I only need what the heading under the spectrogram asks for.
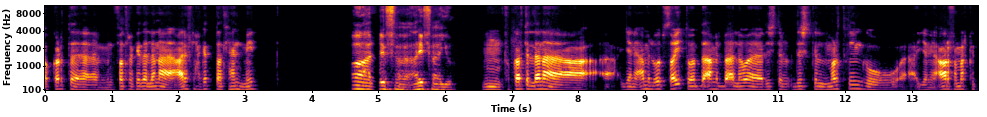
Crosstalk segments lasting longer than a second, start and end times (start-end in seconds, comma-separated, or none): none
